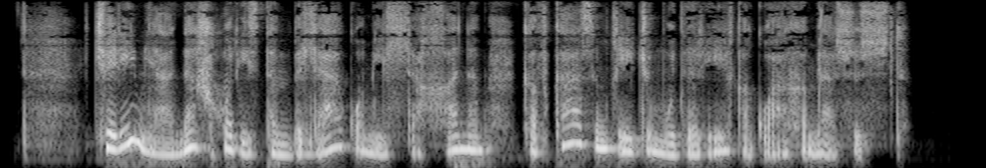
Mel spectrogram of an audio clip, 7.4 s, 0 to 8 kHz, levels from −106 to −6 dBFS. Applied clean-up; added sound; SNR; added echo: neural mask model Resemble Enhance denoiser.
